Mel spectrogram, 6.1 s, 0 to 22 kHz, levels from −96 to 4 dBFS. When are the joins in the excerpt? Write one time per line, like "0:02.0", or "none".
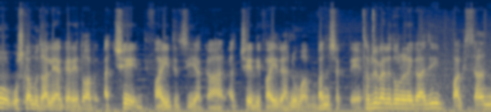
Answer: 0:04.6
